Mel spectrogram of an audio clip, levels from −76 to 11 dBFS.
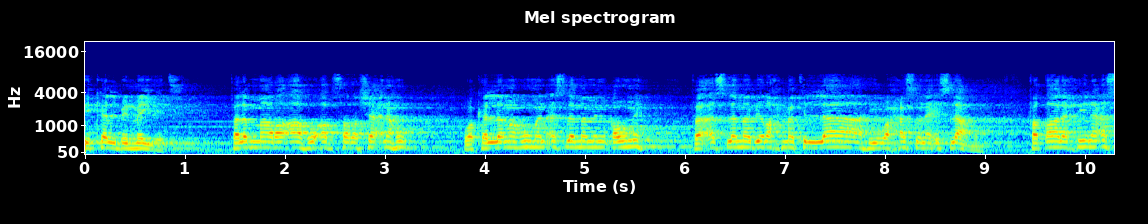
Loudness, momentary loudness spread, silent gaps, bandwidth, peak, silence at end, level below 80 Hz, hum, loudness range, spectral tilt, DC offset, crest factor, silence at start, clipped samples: -18 LUFS; 13 LU; none; 8 kHz; -2 dBFS; 0 s; -52 dBFS; none; 1 LU; -5.5 dB/octave; under 0.1%; 16 dB; 0 s; under 0.1%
